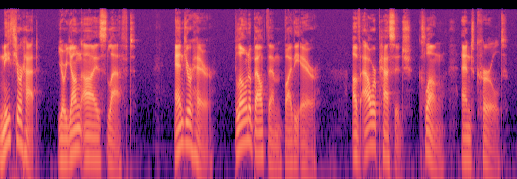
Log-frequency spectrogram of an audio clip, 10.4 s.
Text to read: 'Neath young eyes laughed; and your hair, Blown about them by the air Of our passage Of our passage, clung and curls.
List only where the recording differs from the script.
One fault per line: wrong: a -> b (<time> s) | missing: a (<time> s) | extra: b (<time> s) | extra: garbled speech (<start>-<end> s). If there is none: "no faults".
extra: your hat Your (0.3 s)
missing: Of our passage (8.3 s)
wrong: curls -> curled (9.5 s)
